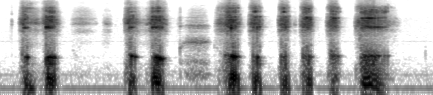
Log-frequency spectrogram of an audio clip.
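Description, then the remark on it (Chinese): A voice, as an old wolf in a story pretending to be a pig, imitates a pig, making about ten short, snorting grunts in quick pairs and little bursts, fairly loud, with a faint steady low hum underneath. “老狼一边叫着，一边摇摇晃晃、蹑手蹑脚的走了起来。 怎么样？我是一只猪吧？”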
